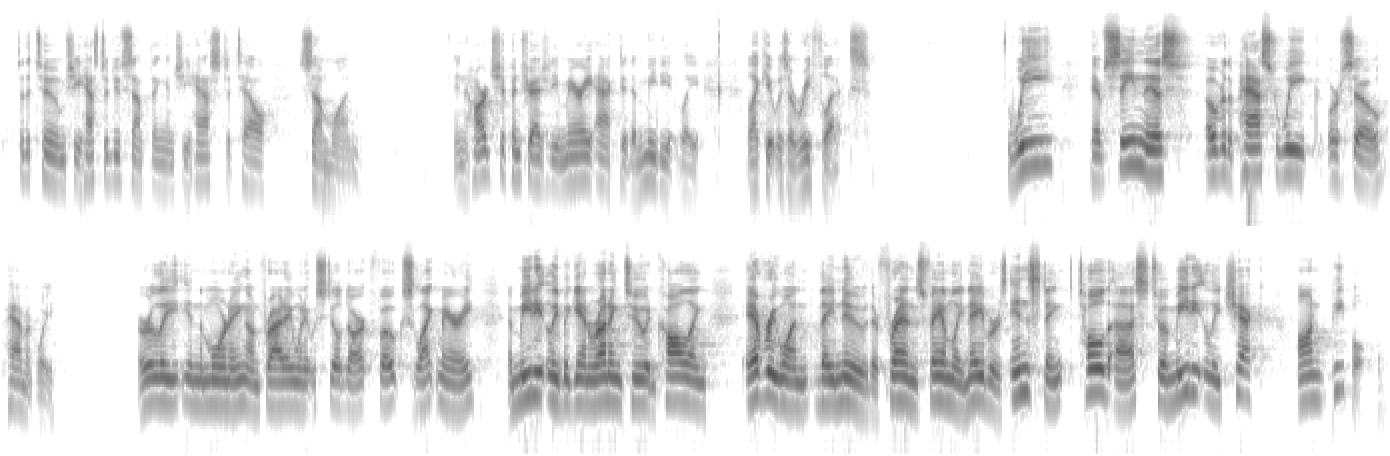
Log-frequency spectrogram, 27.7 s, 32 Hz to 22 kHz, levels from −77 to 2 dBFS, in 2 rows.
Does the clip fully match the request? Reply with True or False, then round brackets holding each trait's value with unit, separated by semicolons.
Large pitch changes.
False (3.2 semitones)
